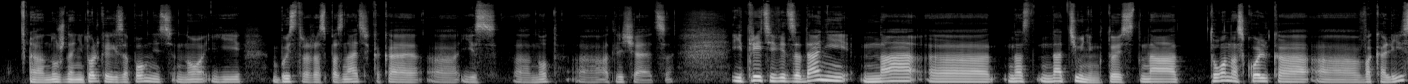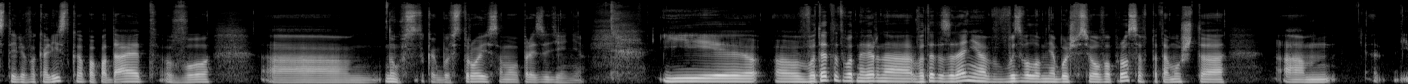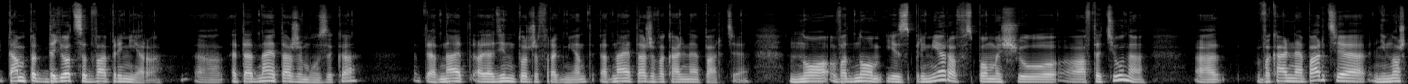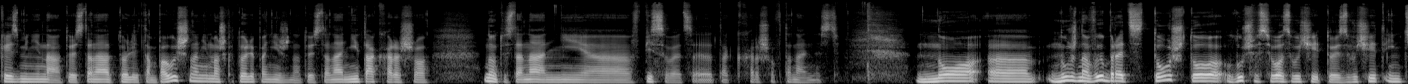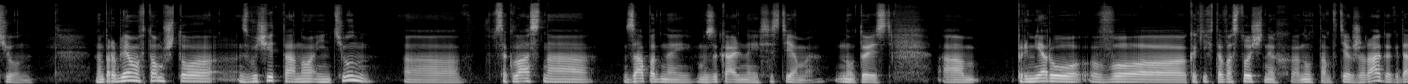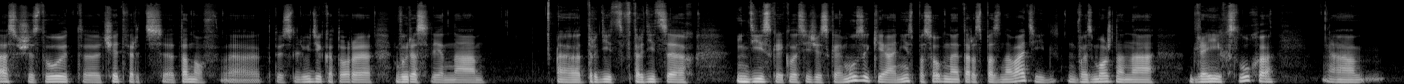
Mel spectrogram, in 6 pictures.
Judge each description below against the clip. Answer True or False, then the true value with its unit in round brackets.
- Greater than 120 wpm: True (130 wpm)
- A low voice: True (125 Hz)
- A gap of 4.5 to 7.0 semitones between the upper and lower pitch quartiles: False (3.8 semitones)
